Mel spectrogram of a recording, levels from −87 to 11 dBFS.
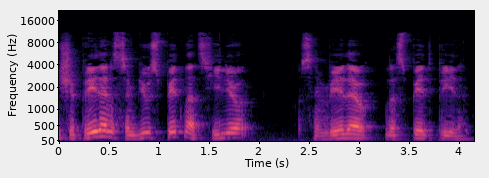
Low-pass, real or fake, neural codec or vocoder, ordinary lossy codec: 14.4 kHz; real; none; MP3, 48 kbps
